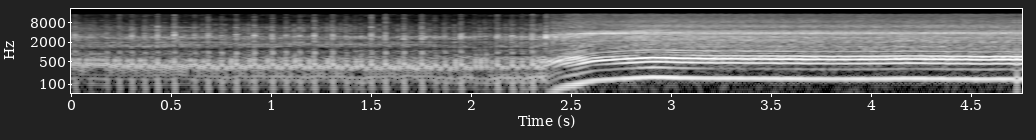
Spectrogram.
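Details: New 50cc chainsaw, about ten pounds, cutting wood from a skidded pile on a cold day: ragged chatter while loaded in the wood, then clean climb to a steady high scream. Owner finds lots of power for 50cc; normal healthy running.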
